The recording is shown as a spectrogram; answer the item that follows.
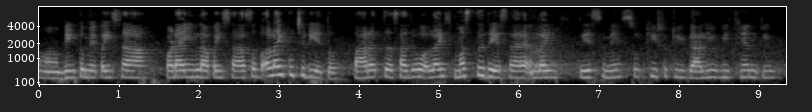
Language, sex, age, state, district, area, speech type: Sindhi, female, 30-45, Gujarat, Surat, urban, spontaneous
